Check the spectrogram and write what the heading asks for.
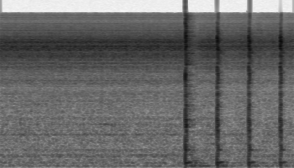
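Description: Steady hiss from a powered amplifier and speaker on an echo-mixer test bench, picked up close to the speaker. About three quarters of the way in, a run of sharp, evenly spaced clicks begins, about two a second.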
